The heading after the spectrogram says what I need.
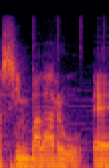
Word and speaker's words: Simba La Rue: letto nei commenti che si pronuncia simba la roux ora cercherò di farlo mondini e naturale dire la rue comunque sono alla fine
